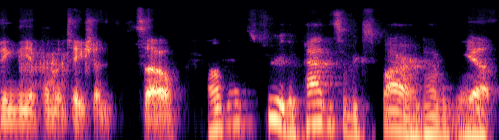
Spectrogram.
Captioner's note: tender Voice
